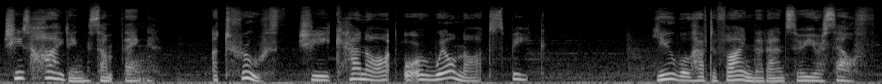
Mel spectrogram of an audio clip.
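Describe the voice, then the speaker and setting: A woman playing a composed, secretive young elder sister in a video game, speaking in a measured, playfully teasing way. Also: medium pitch, expressive, a little hiss or hum. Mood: serious, measured. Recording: music behind the voice.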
